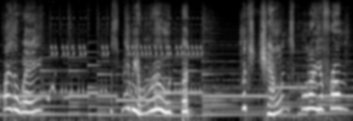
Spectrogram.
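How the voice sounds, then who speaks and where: A man voicing a polite, earnest little girl spirit medium for a video game, speaking in a refined, halting way. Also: extremely high pitch, over music, voice pushed up. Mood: politely curious. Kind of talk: video game dialogue voice-over.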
